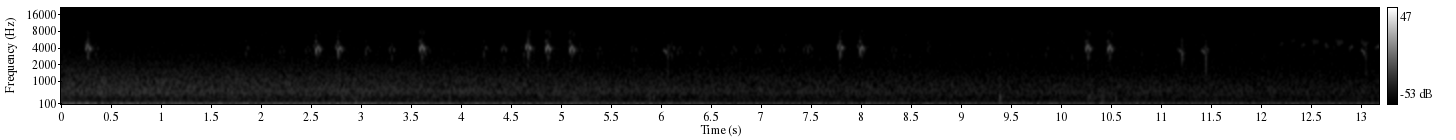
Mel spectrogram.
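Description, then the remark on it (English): Bird song made of short, high chip notes in quick clusters and scattered singles, two wild type 5 song birds calling back and forth, over a steady low rumble. “That was a type 5 song.”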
